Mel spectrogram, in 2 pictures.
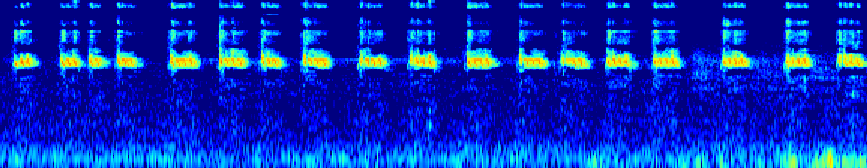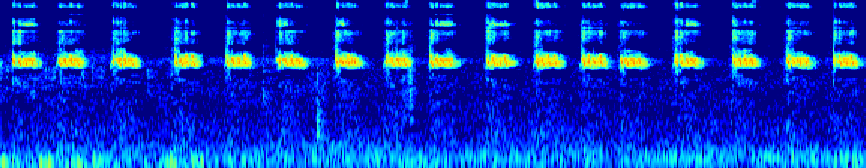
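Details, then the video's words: Chirping cricket, meant to scare rats out of a house: bright, high, evenly spaced pulses about three per second throughout, with a soft low thud near the middle. "SUARA JANGKRIK"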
